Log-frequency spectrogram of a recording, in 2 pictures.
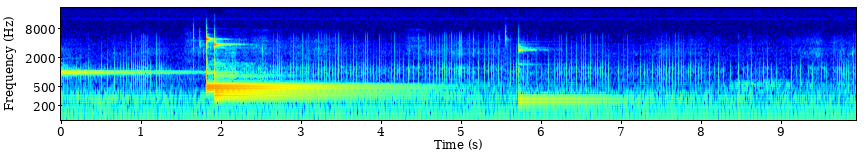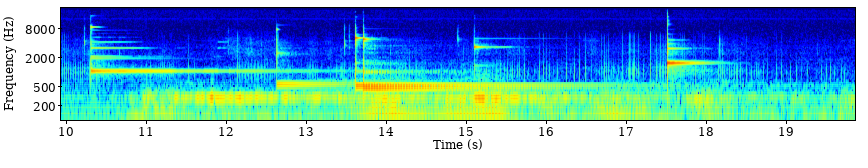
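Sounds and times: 
quartet of music boxes playing: 1.8s - 3.8s, 10.3s - 19.0s.

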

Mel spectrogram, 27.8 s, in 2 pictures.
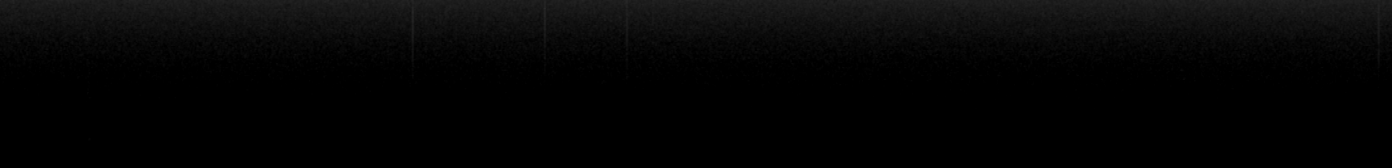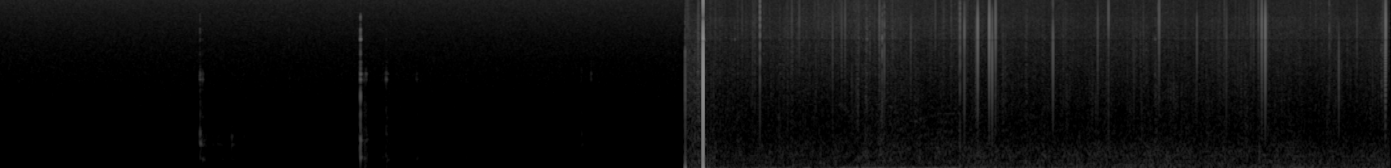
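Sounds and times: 
vinyl record noise: 20.8s - 27.8s.

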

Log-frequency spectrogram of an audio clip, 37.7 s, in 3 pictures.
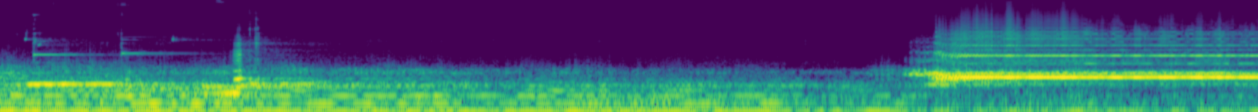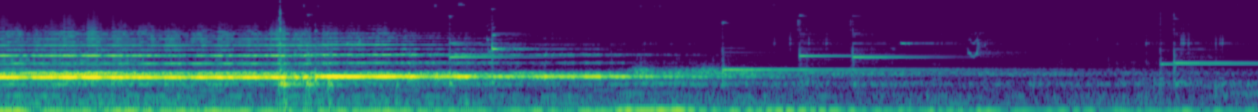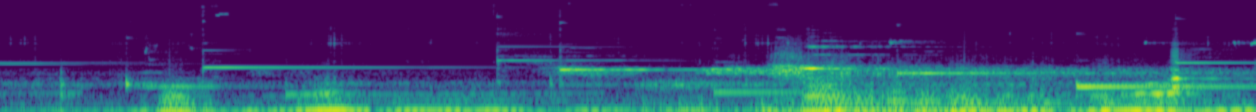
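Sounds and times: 
field recording ambience: 0.0s - 37.7s
music box quartet: 16.9s - 37.7s.

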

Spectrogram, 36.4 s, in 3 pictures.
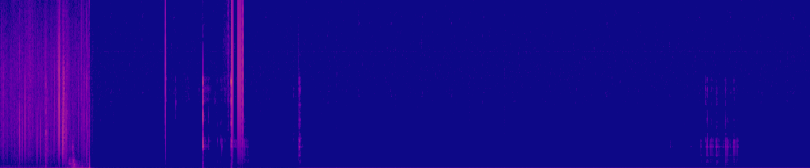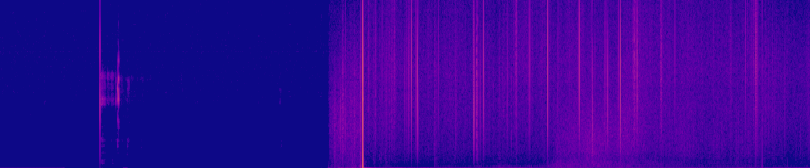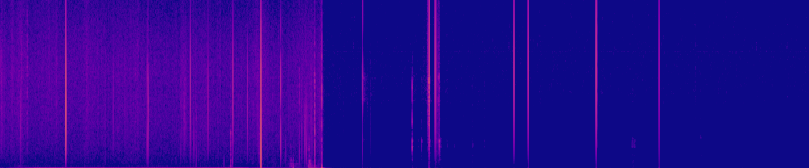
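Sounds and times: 
vinyl record noise: 0.0s - 1.5s, 17.1s - 29.4s.

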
